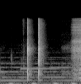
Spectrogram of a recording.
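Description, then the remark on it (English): Two sharp, bright hand claps about a quarter second apart, standing out over a low steady hum, followed by a swell of loud hissing noise. “She really wants this clapping thing to go down.”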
